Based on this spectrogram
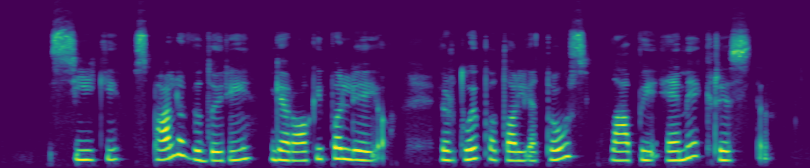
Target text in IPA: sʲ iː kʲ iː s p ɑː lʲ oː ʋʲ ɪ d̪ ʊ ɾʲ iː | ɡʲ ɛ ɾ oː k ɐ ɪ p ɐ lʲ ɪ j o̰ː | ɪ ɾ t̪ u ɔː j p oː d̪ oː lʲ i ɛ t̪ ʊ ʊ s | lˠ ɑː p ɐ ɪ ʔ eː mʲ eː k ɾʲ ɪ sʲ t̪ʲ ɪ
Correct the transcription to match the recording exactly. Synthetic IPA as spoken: sʲ iː kʲ iː s p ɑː lʲ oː ʋʲ ɪ d̪ ʊ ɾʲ iː | ɡʲ ɛ ɾ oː k ɐ ɪ p ɐ lʲ ɪ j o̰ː | ɪ ɾ t̪ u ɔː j p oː t̪ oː lʲ i ɛ t̪ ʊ ʊ s | lˠ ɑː p ɐ ɪ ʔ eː mʲ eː k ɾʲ ɪ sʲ t̪ʲ ɪ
